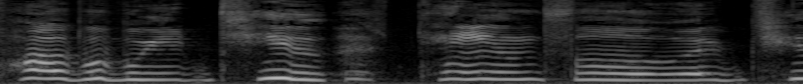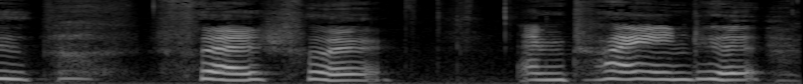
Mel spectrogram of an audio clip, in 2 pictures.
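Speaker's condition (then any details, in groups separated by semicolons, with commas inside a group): Cerebral palsy; working with speech therapist, rehearses comedy material repeatedly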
